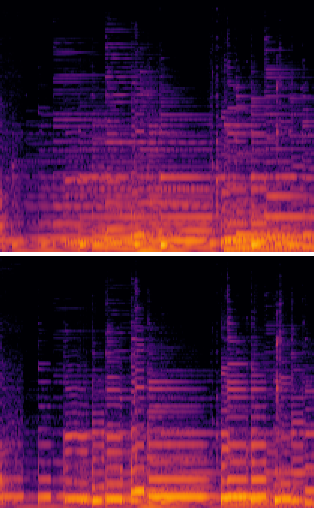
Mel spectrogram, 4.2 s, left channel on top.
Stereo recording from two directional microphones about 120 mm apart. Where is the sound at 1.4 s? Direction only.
Centre (ahead or behind).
